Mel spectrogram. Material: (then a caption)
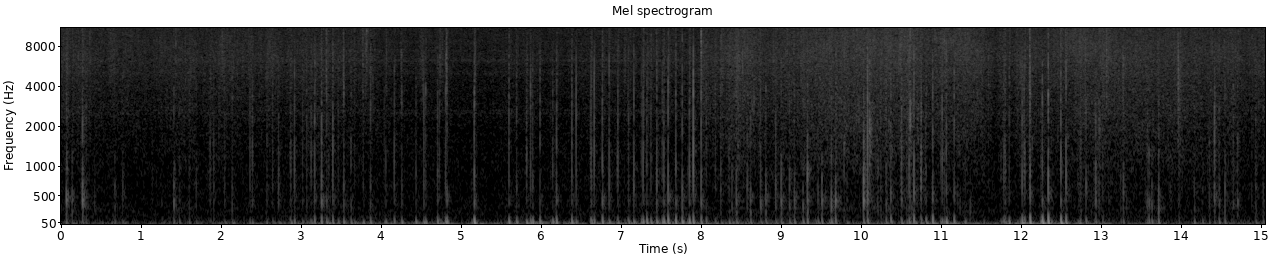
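Foam. A small rectangular pink foam sponge, soft and solid, is held in both hands and tapped with the fingertips. The result is a steady, rapid patter of muffled, low thuds that die away almost instantly and run throughout the clip, growing slightly busier toward the end.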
